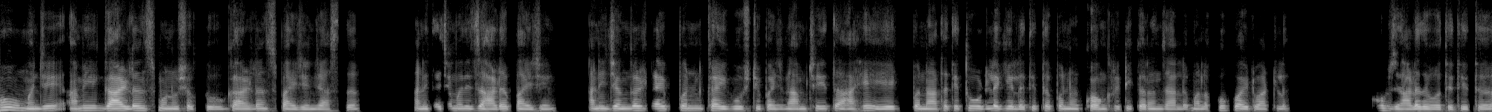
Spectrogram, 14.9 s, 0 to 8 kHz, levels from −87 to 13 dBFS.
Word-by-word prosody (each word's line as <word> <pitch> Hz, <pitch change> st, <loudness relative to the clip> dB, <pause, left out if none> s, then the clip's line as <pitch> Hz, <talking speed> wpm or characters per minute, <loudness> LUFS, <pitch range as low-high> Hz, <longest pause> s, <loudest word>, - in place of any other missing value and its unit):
हो, 185 Hz, -1 st, +4 dB
म्हणजे 145 Hz, 0 st, +2 dB, 0.2 s
आम्ही 155 Hz, +3 st, 0 dB
गार्डन्स 145 Hz, +1 st, +6 dB
म्हणू 140 Hz, -2 st, +1 dB
शकतो, 130 Hz, -1 st, -3 dB
गार्डन्स 130 Hz, 0 st, 0 dB
पाहिजे 125 Hz, -2 st, 0 dB
जास्त 120 Hz, 0 st, -4 dB, 0.6 s
आणि 135 Hz, -, +1 dB
त्याच्यामध्ये 140 Hz, +1 st, -3 dB
झाडं 125 Hz, +1 st, +2 dB
पाहिजे 120 Hz, -1 st, -1 dB, 0.4 s
आणि 140 Hz, 0 st, +1 dB
जंगल 145 Hz, +1 st, +4 dB
टाइप 145 Hz, -1 st, +2 dB
पण 145 Hz, -2 st, 0 dB
काही 145 Hz, -2 st, +4 dB
गोष्टी 135 Hz, 0 st, -1 dB
पाहिजे. 130 Hz, 0 st, -1 dB
आमच्या 135 Hz, +2 st, -1 dB
इथे 140 Hz, +1 st, -3 dB
आहे 130 Hz, +4 st, -1 dB, 0.2 s
एक, 135 Hz, -, +1 dB
पण 135 Hz, -2 st, +1 dB
आता 130 Hz, +2 st, 0 dB
ते 145 Hz, -, -1 dB
तोडलं 145 Hz, -1 st, +2 dB
गेलं. 135 Hz, -2 st, +1 dB
तिथं 140 Hz, 0 st, -3 dB
पण 135 Hz, -1 st, +1 dB
काँक्रिटीकरण 135 Hz, 0 st, 0 dB
झालं, 125 Hz, 0 st, -3 dB
मला 130 Hz, 0 st, -2 dB
खूप 155 Hz, -1 st, -3 dB
वाईट 135 Hz, -1 st, +2 dB
वाटलं. 130 Hz, +1 st, -3 dB, 0.9 s
खूप 160 Hz, -2 st, -5 dB
झाडं 130 Hz, 0 st, +3 dB
होते 125 Hz, 0 st, 0 dB
तिथे 125 Hz, 0 st, -2 dB
135 Hz, 165 wpm, -23 LUFS, 130-145 Hz, 0.9 s, गार्डन्स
